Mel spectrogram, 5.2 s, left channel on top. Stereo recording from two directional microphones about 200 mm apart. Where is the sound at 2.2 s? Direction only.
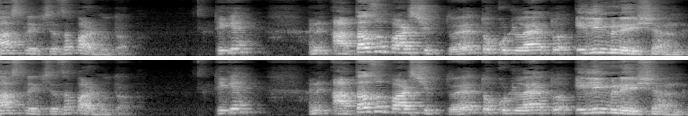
5° left (ahead or behind).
